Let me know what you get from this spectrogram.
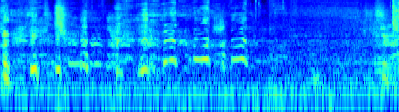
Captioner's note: laughs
